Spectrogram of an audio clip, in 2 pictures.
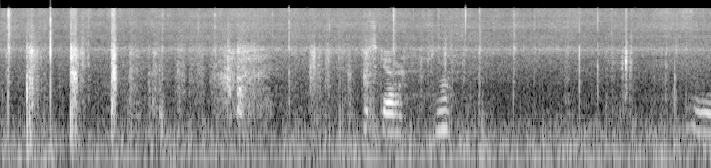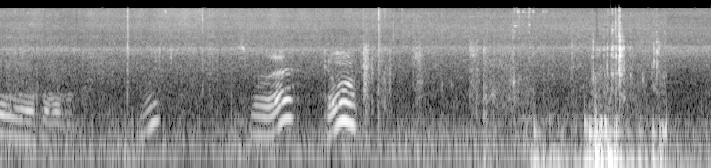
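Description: A campfire crackles and pops close by.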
